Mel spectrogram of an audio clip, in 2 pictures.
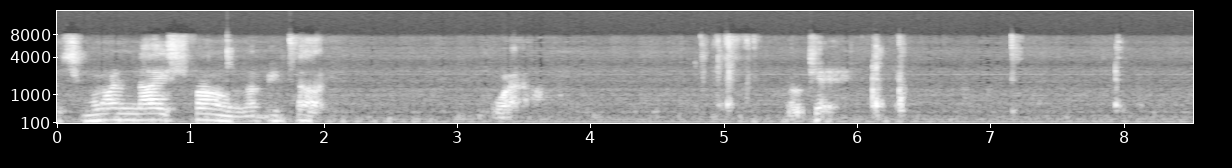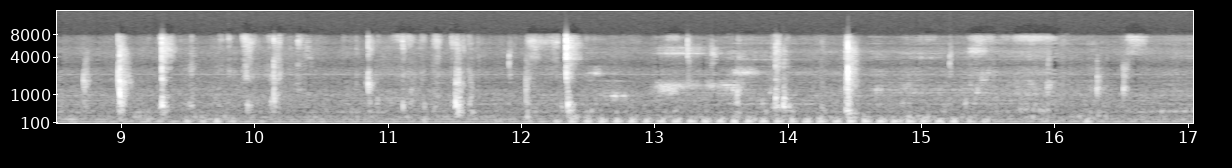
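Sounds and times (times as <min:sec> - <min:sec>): pulsing low hum: 0:09.5 - 0:17.0.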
